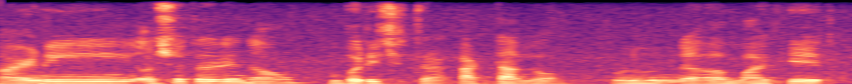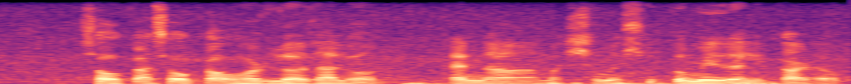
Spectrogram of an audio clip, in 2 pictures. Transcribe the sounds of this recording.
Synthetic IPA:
aɽ̃iəɕet̪əɾen̤ãwbəɾit͡ɕi̥t̪ɾakaʈalɔ | m̤əɽ̃uːnmaɡiːɾ | səwkasəwkaʋ̤əɽlɔd͡zʱalɔt̪janːamakɕimaɕikəmiːd͡zajlikaɽə

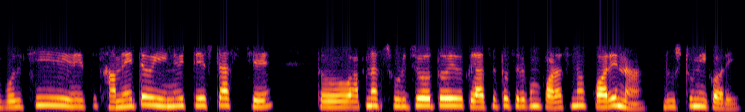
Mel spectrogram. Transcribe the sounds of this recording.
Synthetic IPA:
bolt͡ɕʰiet̪oʃamnet̪eojinuiʈ̚ʈesʈaʃt͡ɕʰe | t̪oapnaɾʃuɾd͡ʑot̪oklaset̪oseɾokompɔɾaʃonakɔɾena | d̪uʃʈʰumikɔɾe

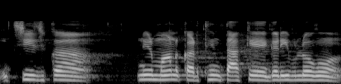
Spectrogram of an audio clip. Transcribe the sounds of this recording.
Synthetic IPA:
t͡ʃiːd͡ʒka | nɪɾmaːnkəɾt̪ʰint̪aːkeɡəɾiːbloːɡõ

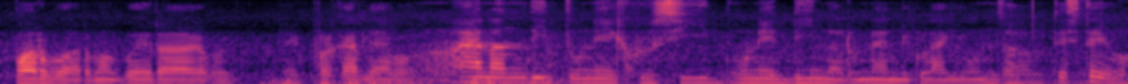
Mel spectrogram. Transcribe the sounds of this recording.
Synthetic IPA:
pʌrbʌɦʌɾumaɡʌeɾʌbʌ | ek̚prʌkarleʌbʌanʌnd̪it̪ɦunekʰusiɦuned̪inʌɾunandikolaɡiɦunt͡sʰʌt̪est̪ʌjɦo

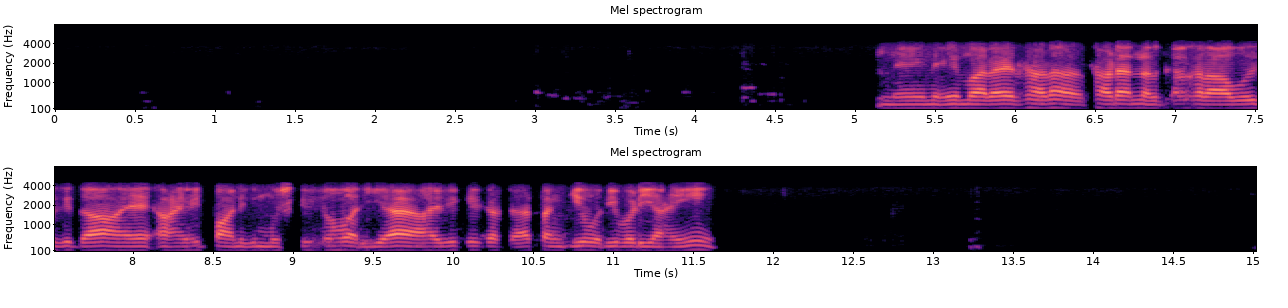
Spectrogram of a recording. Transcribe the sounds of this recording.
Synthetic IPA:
nɐĩnɐĩmaːɾasʰaːɽatʰaːɽanəlkaxəɾaːboːikɪt̪aːɦẽʔaːɦẽbipaːñik̪imʊʃkɪlɦoːaːɾiɛãːɦẽbikeːkəsaːt̪ə̃ŋɡiɦoːɾibəɽiaːɦĩː

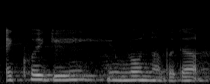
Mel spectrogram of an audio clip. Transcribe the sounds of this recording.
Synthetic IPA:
ɐjkʰojɡijumlonɐbɐdɐ

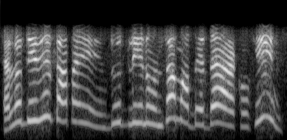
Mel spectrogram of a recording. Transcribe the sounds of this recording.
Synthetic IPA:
ɦelod̪id̪ʱit̪ʌpaĩd̪ud̪linuɦunt͡sʰʌmʌbed̪aakoki

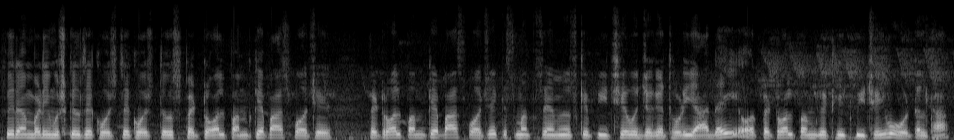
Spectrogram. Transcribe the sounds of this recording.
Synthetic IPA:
fɪɾɦɐ̃mbɐɽimʊʃkɪlsekʰoːd͡ʒt̪ekʰoːd͡ʒt̪eʊspeːʈɾoːlpɐ̃mpkepaːspɐ̃ɦʊ̃t͡ʃepeːʈɾoːlpɐ̃mpkepaːspɐ̃ɦʊ̃t͡ʃekɪsmət̪seɦɐmẽʊskepiːt͡ʃʰeʋod͡ʒɐɡɛt̪ʰoːɽijaːd̪aːiɔ̰ːɾpeːʈɾoːlpɐ̃mpkeʈʰiːkpiːt͡ʃʰeɦĩʋoɦoːʈəlt̪ʰaː

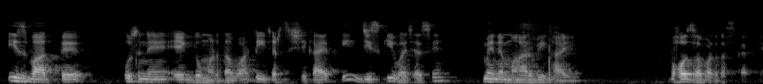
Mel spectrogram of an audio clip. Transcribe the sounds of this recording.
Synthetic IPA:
ɪsbaːd̪̚pe | ʊsneeːkd̪oːmɐɾt̪əbaʈiːt͡ʃəɾse̥ʃɪkaːjət̪kid͡ʒɪskiʋɐd͡ʒəse | mɛ̃ːnemaːɾbʱikʰaːi | bɐɦʊt̪zɐbəɾd̪əst̪̚kɐɾkeː

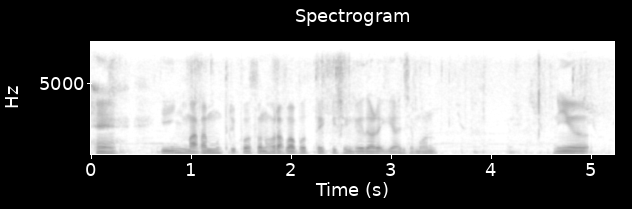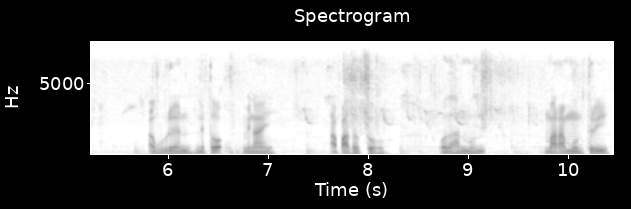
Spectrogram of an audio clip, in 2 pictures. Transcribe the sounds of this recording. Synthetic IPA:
hɛ̃ | iɲmaɾʔamɔnt̪ɾipɔsɔnɦɔɾababɔt̪ːɛkit͡ʃʰiliəd̪aɽɛɡɛjad͡ʒɛmɔn | ijə | əbuɾɛjanːɛt̪ɔʔmɛnaj | apad̪ɔt̪ɔpɾɔd̪ʱanmɔmaɾamɔnt̪ɾi

